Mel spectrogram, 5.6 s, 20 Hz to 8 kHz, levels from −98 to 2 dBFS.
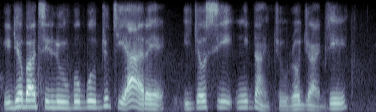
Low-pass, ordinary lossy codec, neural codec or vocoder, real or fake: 7.2 kHz; Opus, 24 kbps; codec, 16 kHz, 0.8 kbps, ZipCodec; fake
